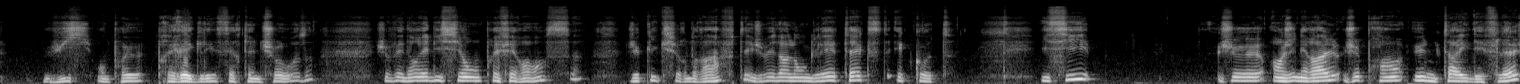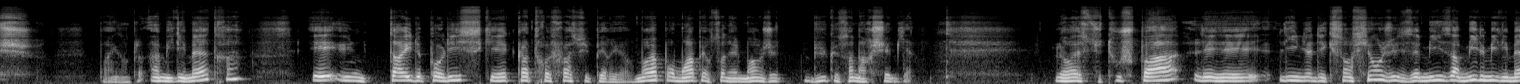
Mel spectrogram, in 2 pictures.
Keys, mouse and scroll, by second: 3.1 click, 4.9 click, 6.8 click, 8.9 click, 12.7 click, 15.3 KP_1, 17.6 click, 20.2 KP_4, 22.0 click.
